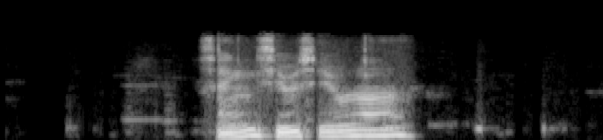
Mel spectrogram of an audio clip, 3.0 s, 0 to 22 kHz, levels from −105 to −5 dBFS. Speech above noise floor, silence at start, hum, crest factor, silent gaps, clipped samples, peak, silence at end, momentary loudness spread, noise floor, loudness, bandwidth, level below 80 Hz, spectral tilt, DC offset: 30 dB; 1 s; none; 16 dB; none; under 0.1%; -10 dBFS; 0.6 s; 12 LU; -51 dBFS; -23 LUFS; 8 kHz; -60 dBFS; -6 dB/octave; under 0.1%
